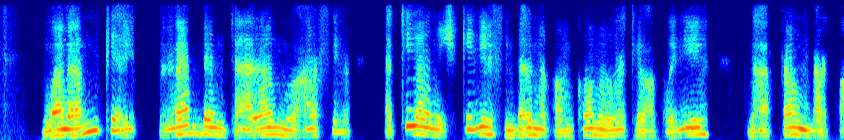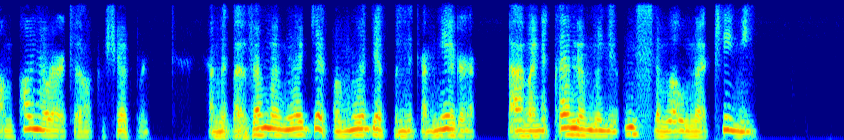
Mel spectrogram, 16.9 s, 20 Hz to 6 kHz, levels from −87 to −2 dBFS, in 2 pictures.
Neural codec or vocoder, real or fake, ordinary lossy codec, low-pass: codec, 16 kHz, 0.5 kbps, FreqCodec, smaller model; fake; Opus, 32 kbps; 5.4 kHz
